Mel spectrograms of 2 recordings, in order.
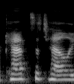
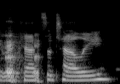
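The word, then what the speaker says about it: Rkatsiteli: But now you all, for Ricatatelli, you pronounce every letter. You can remember our cats are smelly. Our cats are smelly, Ricatatelli. And that's a good way to remember it.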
